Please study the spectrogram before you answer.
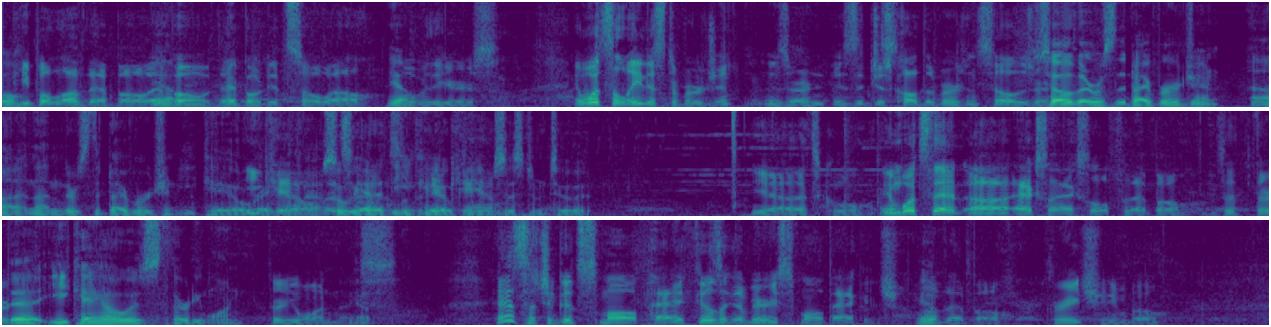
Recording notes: LIVE SPECIAL EDITION from the Total Archery Challenge in Boyne mountain Michigan. LIVE SPECIAL EDITION from the Total Archery Challenge in Boyne mountain Michigan.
